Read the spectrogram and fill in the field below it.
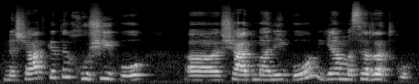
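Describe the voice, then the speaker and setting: An Urdu teacher with a high voice gives a language lesson, patiently spelling out every word letter by letter and saying it again. She seems far from the microphone in an echoey room, and her tone is fairly bright.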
